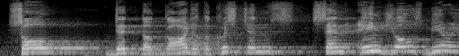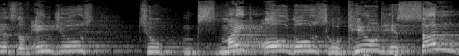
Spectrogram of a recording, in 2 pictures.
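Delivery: put-on bellowing, very high and climbing. Act out Genghis Khan shooting up when Jesus dies in the story, in a bellowing Genghis Khan voice. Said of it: "in a bellowing voice said".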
